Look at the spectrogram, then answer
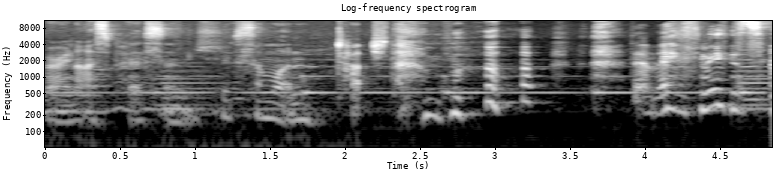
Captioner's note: laughs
